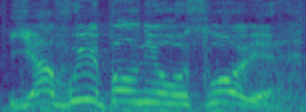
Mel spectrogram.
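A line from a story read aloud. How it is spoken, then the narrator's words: Shout, chilled with fear. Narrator (Russian): крикнул Сева, чувствуя, как тело охватывает холод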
